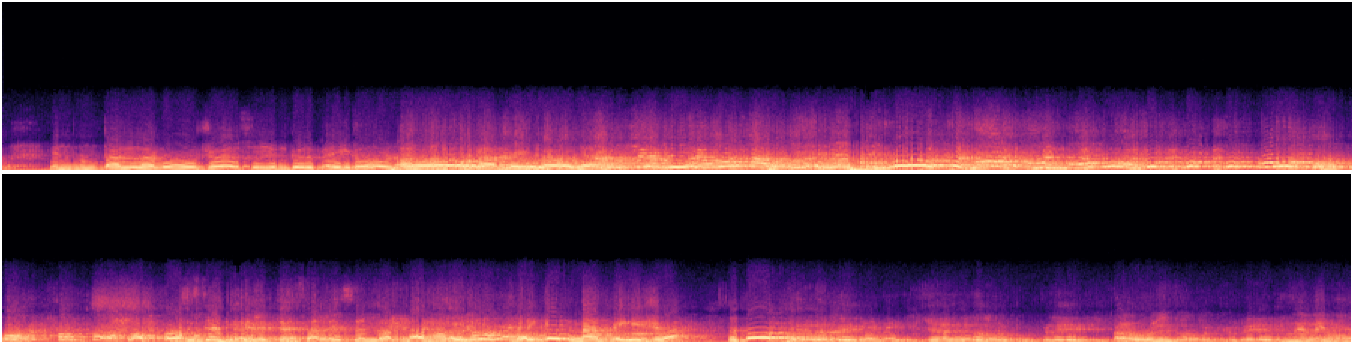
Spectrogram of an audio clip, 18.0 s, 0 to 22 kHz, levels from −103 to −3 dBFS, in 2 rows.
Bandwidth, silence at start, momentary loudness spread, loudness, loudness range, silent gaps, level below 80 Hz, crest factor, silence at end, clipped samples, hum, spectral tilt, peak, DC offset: 7.4 kHz; 0 s; 9 LU; -14 LUFS; 5 LU; none; -28 dBFS; 12 dB; 0 s; under 0.1%; none; -8.5 dB/octave; -2 dBFS; under 0.1%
